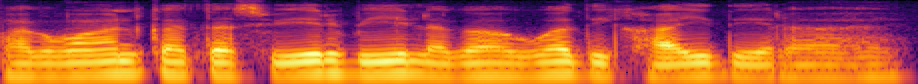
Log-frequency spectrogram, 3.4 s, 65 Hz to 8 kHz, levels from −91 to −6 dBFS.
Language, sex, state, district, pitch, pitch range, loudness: Hindi, male, Jharkhand, Ranchi, 110 Hz, 105-120 Hz, -16 LUFS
